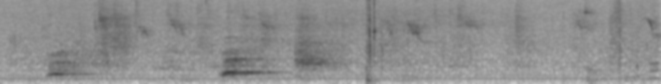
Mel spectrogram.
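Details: Home-bred Jackateese pups, Jack Russell crossed with Maltese, aged nine weeks, letting out three separate short yelps within the first three seconds, then mostly faint background noise and a low steady hum.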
